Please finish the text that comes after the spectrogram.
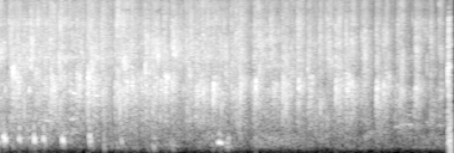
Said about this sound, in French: Alors là, je vous demande d'applaudir, même si vous ne connaissez pas.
